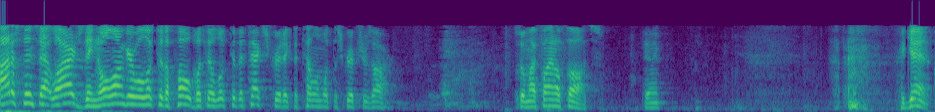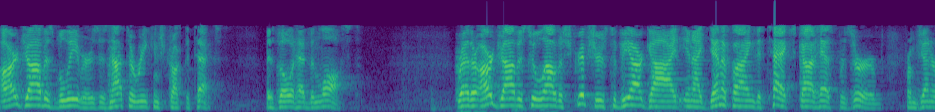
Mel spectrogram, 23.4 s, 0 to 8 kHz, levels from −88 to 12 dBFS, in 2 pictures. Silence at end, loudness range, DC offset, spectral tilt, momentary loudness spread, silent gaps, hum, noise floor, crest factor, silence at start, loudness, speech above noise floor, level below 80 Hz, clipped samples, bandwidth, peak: 0 s; 11 LU; under 0.1%; -7 dB/octave; 13 LU; none; none; -58 dBFS; 18 dB; 0 s; -17 LUFS; 41 dB; -56 dBFS; under 0.1%; 8 kHz; 0 dBFS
